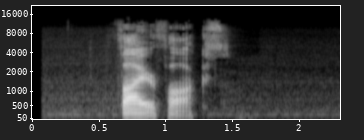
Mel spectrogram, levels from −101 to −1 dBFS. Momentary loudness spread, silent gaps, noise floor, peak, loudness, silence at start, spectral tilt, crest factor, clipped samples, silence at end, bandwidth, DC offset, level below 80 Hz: 21 LU; none; -66 dBFS; -2 dBFS; -21 LUFS; 0.7 s; -3 dB/octave; 24 dB; under 0.1%; 0.9 s; 12.5 kHz; under 0.1%; -78 dBFS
